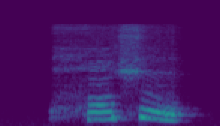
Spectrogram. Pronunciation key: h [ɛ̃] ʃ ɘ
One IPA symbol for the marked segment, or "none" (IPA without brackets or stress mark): ɛ̃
